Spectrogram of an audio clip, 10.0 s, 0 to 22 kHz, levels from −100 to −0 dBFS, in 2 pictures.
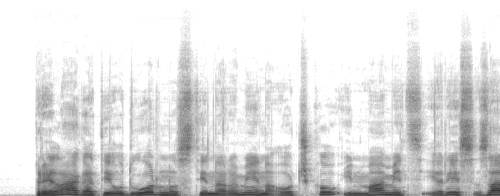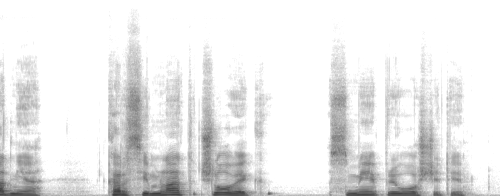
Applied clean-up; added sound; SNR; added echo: none; none; none; none.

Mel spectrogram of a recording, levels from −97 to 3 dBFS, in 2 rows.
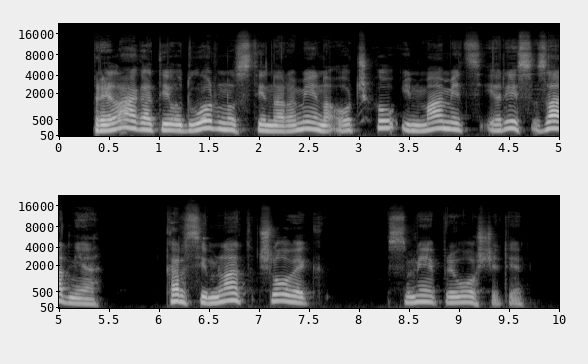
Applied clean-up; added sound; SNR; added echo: neural mask model DeepFilterNet 3.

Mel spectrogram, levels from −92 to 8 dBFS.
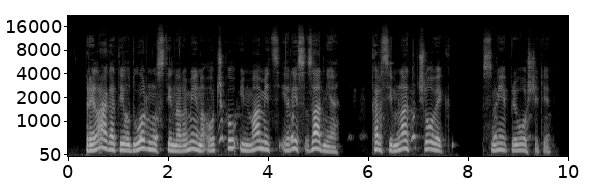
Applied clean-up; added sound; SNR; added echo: neural mask model Resemble Enhance denoiser.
